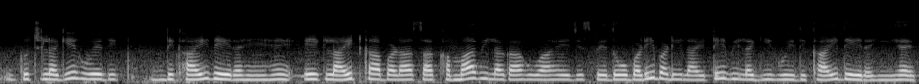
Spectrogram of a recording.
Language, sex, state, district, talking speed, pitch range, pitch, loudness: Hindi, male, Rajasthan, Jaipur, 200 wpm, 220-240 Hz, 225 Hz, -14 LUFS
